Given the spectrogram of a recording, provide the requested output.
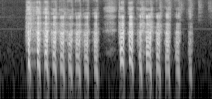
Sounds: Laughter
